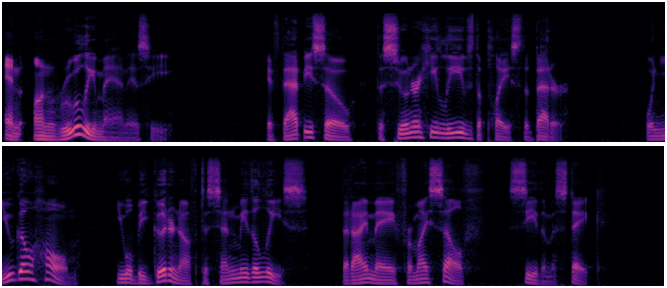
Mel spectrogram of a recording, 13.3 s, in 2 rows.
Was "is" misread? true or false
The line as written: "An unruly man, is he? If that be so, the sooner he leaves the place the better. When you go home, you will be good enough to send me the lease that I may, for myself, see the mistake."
false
